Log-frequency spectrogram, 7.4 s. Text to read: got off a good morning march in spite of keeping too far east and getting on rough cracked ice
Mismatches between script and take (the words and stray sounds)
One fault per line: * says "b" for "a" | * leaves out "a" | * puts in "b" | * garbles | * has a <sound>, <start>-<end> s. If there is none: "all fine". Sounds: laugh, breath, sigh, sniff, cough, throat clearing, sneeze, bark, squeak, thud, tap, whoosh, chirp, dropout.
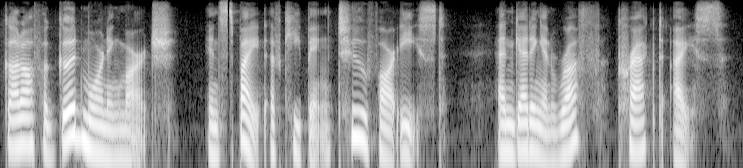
* has a dropout, 2.3-2.3 s
* says "in" for "on"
